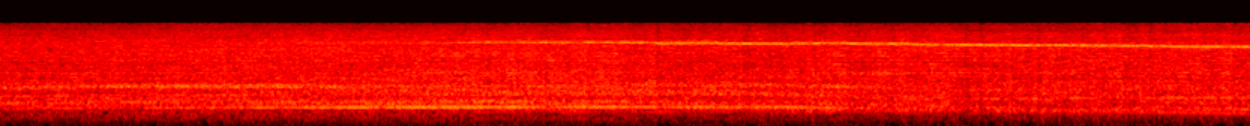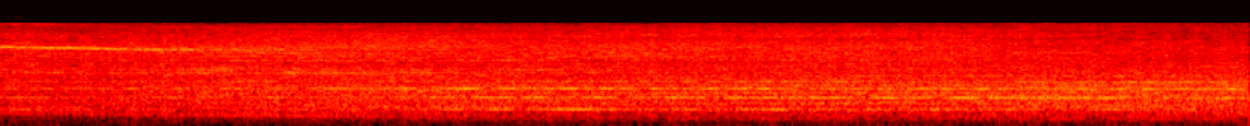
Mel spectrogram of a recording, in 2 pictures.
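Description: A train running close past the platform: a loud, steady rushing noise with whining tones that slowly fall in pitch, the highest one fading out about seven seconds in.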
